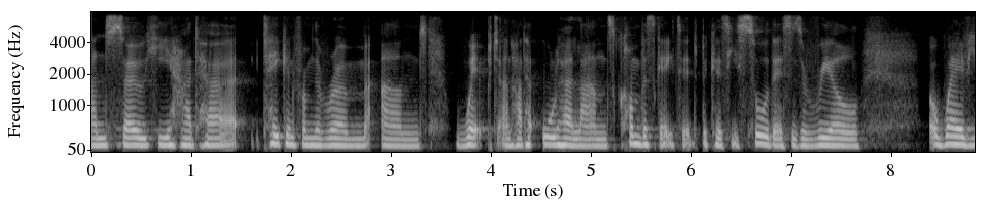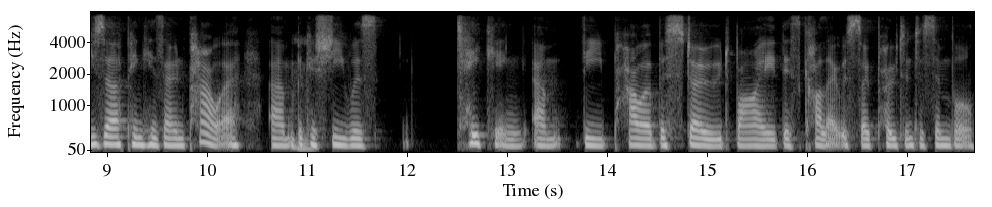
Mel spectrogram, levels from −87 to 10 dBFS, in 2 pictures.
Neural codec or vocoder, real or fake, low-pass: none; real; 7.2 kHz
